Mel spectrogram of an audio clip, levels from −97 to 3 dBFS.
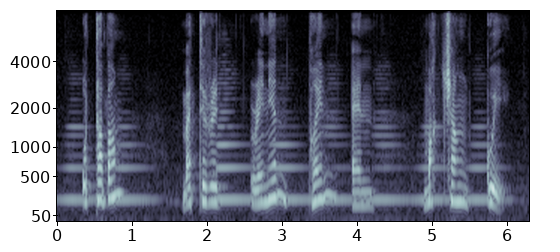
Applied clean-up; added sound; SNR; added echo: none; Wind instrument, woodwind instrument; 13 dB; none.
